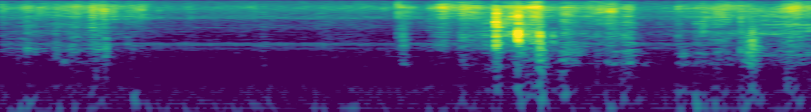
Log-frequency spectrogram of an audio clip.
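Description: Near silence, then faint rustling of a paperback picture book being handled, its pages moving, with a brief sharper paper sound about halfway through.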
